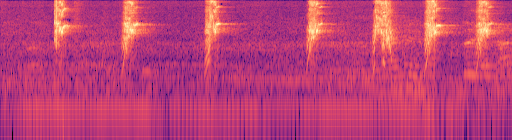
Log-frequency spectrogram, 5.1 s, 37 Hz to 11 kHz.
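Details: Javan myna sound offered as a lure for wild birds, made of seven sharp, harsh chirps evenly spaced about every 0.6 seconds over a steady low hum.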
